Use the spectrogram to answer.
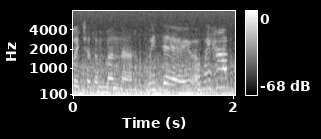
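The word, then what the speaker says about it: Mna: Lisa and I call each other Manna. We do, and we have done actually since. And it's spelled M-N-A. As in Manna.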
